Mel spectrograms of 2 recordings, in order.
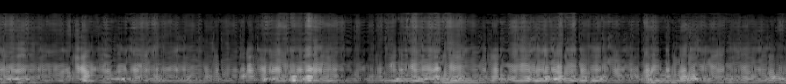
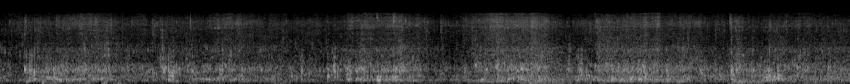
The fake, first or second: first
